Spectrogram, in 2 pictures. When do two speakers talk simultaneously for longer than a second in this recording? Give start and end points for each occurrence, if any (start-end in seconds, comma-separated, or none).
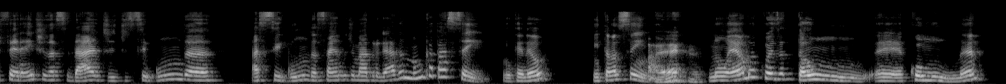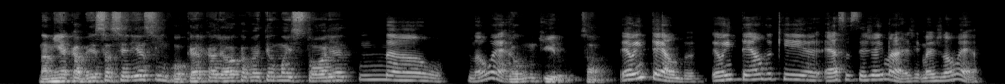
none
